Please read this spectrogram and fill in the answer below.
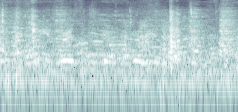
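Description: Restaurant chatter: voices murmuring at the table and around the room, with a short sharp click near the end.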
